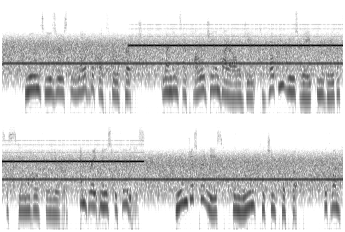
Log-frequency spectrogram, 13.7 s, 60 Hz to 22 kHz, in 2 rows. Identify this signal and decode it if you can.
PSK63 (62.5 baud), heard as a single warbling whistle, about 2250 Hz, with radio static, a steady whistle near 870 Hz and speech in English.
